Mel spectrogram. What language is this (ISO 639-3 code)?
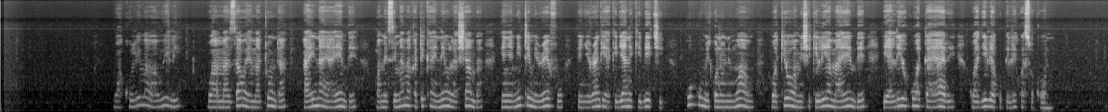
swa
